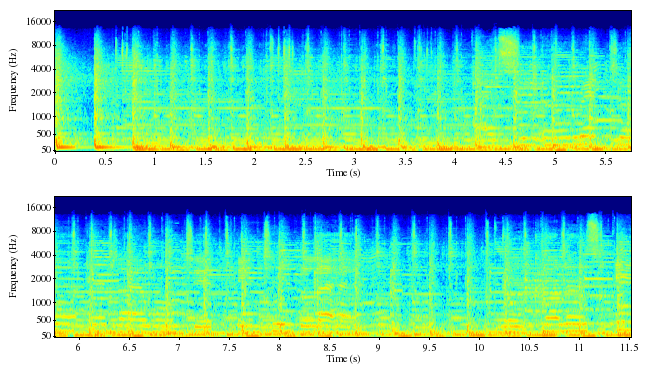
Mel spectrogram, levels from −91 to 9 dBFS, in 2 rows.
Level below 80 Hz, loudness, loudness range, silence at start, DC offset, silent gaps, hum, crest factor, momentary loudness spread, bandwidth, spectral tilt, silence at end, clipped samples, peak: -26 dBFS; -19 LUFS; 1 LU; 0 s; 0.5%; none; none; 16 dB; 4 LU; 13.5 kHz; -5 dB/octave; 0 s; under 0.1%; -2 dBFS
